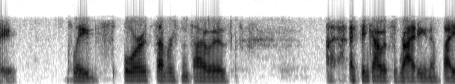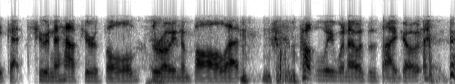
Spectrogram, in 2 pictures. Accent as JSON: {"language": "English", "town": "East Lansing", "region": "Michigan", "country": "United States", "tie": "born or raised there", "said": "I was born and raised in East Lansing, Michigan, another very cold place in the winter. My family had deep ties to the community."}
